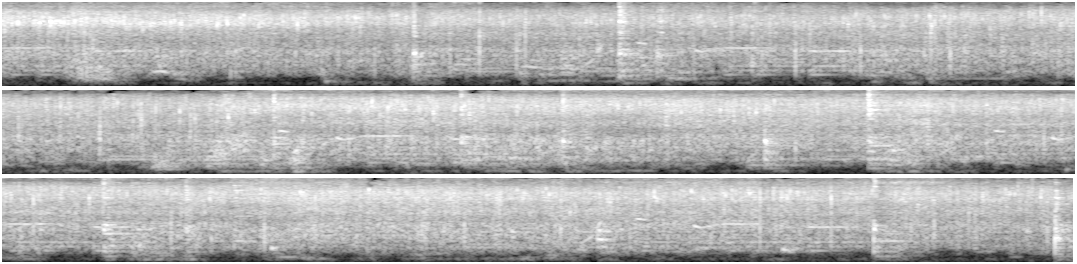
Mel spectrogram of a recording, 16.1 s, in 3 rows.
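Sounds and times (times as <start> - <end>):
vegetables sizzling in oil: 0.0 - 16.0
metal spatula scraping pan: 6.1 - 13.8.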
